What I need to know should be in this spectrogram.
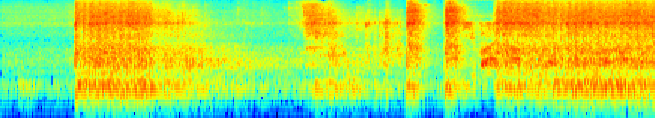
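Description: Loud, rushing game sound effects play through a television speaker.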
